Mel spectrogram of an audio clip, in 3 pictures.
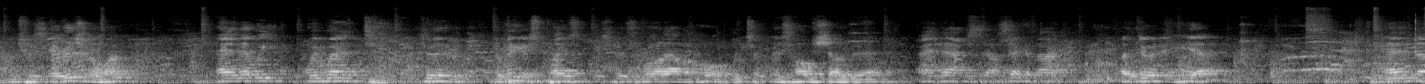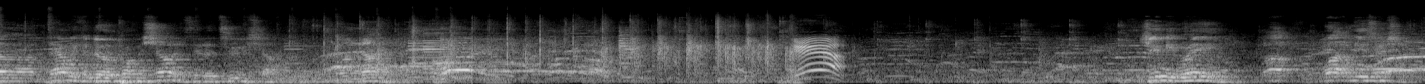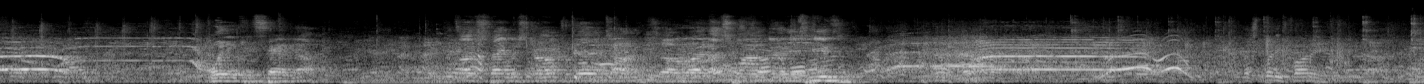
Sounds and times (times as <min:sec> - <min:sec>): Speech: 0:00.0 - 0:01.4, 0:02.0 - 0:12.3, 0:13.7 - 0:17.2
Music: 0:00.0 - 0:42.7.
